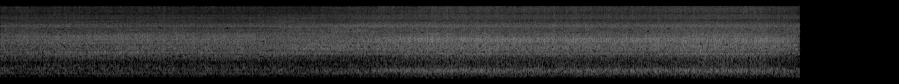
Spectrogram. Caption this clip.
Cutter Trap
This is a spinning blade trap. I made this sound by recording a electric razor.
